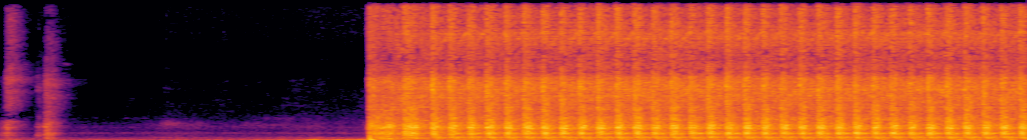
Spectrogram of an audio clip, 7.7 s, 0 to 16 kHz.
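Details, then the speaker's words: 2010 Toyota Hilux 2.7 petrol cranks steadily but never starts after a new fuel tank submersible unit was fitted to fix a dead fuel gauge. The pump is audible in the tank, but the disconnected pipes show no fuel pressure. "Just crank again, Tristan. Okay. Can you hear the pump there? But it's not starting."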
